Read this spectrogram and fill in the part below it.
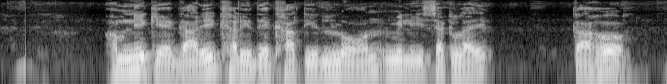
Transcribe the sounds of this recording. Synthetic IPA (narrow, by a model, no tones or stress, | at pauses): həmnikeɡaɾikʰəɾid̪ekʰat̪iɾlonmilisəkləj | kaɦo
